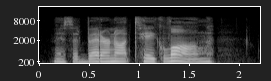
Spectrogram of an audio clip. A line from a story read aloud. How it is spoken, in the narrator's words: grumbled Liam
